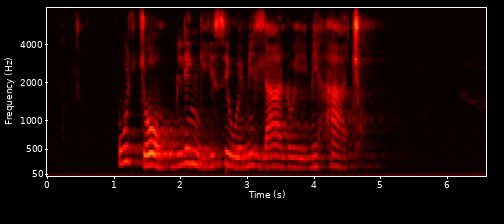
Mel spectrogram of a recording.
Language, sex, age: South Ndebele, female, 21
